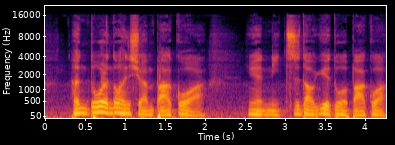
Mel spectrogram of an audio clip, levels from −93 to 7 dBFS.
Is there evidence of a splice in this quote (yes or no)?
no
